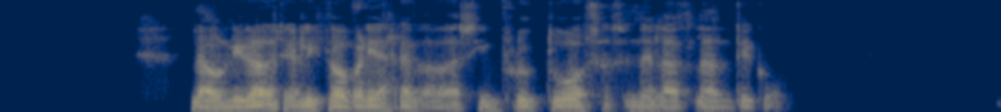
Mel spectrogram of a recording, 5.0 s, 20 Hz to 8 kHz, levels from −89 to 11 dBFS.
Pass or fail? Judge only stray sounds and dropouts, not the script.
pass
